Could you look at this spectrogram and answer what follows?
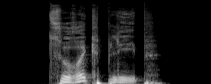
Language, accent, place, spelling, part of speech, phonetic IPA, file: German, Germany, Berlin, zurückblieb, verb, [t͡suˈʁʏkˌbliːp], De-zurückblieb.ogg
- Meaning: first/third-person singular dependent preterite of zurückbleiben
